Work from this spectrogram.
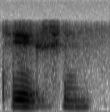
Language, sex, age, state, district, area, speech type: Maithili, female, 45-60, Bihar, Sitamarhi, rural, conversation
